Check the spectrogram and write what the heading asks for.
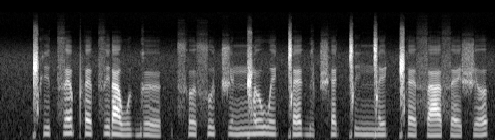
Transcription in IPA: ǁʰit͡sɛ pʰɛt͡siɾa wɯɡø | t͡sʰɵsut͡ʃøŋ͡ǁɵ weǀɛ ɡət͡ʃʰɛǀiŋ͡ǀe ǁʰɛsa sɛʃə

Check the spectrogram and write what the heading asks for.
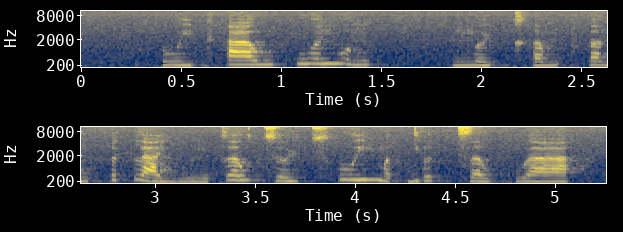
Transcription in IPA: huː˨˧jpʰaː˥w | wɵ˥nwʊ˧ŋ | mɵ˨ɥ kʰɐ˨˥m pʰɐ˨˧nhɵ˥t̚laː˨˩j ŋɐ˨˩ŋkɐ˥wt͡sɵ˨˧ɥt͡sʰuː˥j mɐ˨t̚jɵ˧t̚ t͡sɐ˨wkʷaː˨

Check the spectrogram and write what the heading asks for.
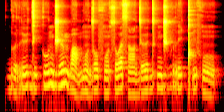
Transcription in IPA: ɠɯ˧˩ry˦˥ di˧ku˦˥ nd͡ʒø˦˥mbɑ˧˩mbõ˧˩do˧ fõ˧so˦˥ɐ̯sɑ̃˧dø˦˥d | nd͡ʒṳ˦˥ri˦˥ǃʼi˦˥ fũ˧˩

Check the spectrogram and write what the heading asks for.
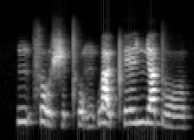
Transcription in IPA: ŋɪ˦ʔso̰˦˨ʊ̯ ʃɪ˦ʔtʰo̰˦˨ ŋʊ˦ʔwa̰˦˨ɪ̯pʰe˦ɪ̯ ɲä˦do˨ʊ̯

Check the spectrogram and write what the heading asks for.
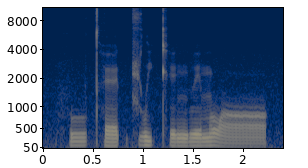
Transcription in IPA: huː˧t̪ʰɛː˧t̚ t͡ɕu˥˨j kʰe˧ŋʋe˧˥m ʋɔː˩

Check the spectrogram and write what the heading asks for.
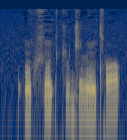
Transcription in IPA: ʔõf ɕõct͡ʃud͡ʒe lẽcʰɔ

